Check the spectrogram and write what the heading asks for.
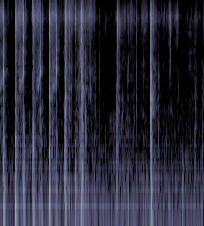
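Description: Oracle cards being shuffled and rustled, a quick run of sharp papery flicks and snaps that fades into softer, sparser riffling toward the end. No one speaks.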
